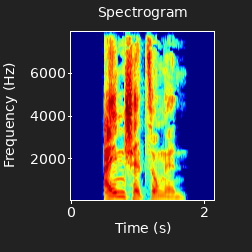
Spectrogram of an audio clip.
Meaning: plural of Einschätzung
- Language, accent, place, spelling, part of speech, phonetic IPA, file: German, Germany, Berlin, Einschätzungen, noun, [ˈaɪ̯nˌʃɛt͡sʊŋən], De-Einschätzungen.ogg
